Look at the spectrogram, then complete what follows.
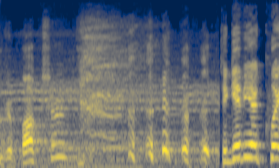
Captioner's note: both laughing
